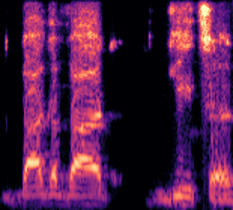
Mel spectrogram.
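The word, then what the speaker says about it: Bhagavad Gita: with jesus second thing that's totally unique it's pronounced bhagavad-gita not bad hey but but i i like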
